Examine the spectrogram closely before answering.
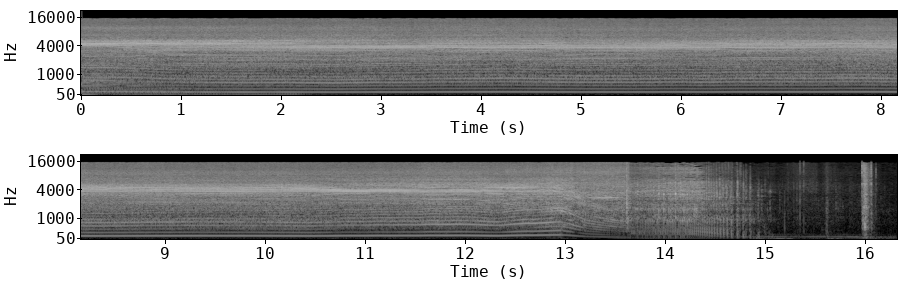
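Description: Stihl two-stroke chainsaw at full throttle, cutting through a log with a steady high engine note. About twelve seconds in the pitch rises briefly, then the engine winds down as the throttle is released. A single sharp click comes near the end.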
